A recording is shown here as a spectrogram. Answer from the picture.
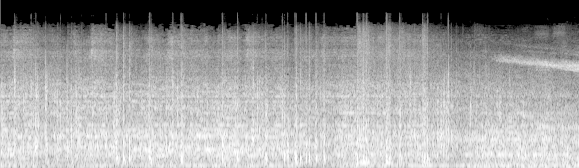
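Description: Dense fireworks finale: many aerial shells bursting together in continuous rapid crackling and bangs. A high falling whistle starts near the end.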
